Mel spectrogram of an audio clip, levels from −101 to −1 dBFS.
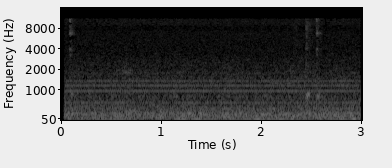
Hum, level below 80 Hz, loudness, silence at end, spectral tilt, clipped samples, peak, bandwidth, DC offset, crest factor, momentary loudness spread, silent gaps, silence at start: none; -72 dBFS; -64 LUFS; 0 s; -5 dB/octave; under 0.1%; -48 dBFS; 11.5 kHz; under 0.1%; 14 dB; 2 LU; none; 0.05 s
